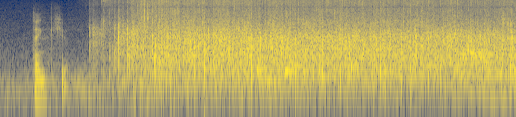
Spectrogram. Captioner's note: applause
